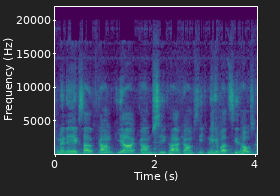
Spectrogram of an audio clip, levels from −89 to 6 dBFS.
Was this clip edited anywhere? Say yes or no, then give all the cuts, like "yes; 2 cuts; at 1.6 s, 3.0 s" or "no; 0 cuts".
no; 0 cuts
